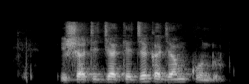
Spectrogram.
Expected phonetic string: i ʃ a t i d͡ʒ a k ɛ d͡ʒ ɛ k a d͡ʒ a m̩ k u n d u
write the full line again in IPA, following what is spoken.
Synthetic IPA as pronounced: i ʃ a t i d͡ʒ a k ɛ d͡ʒ ɛ k a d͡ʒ a m̩ k u n d u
